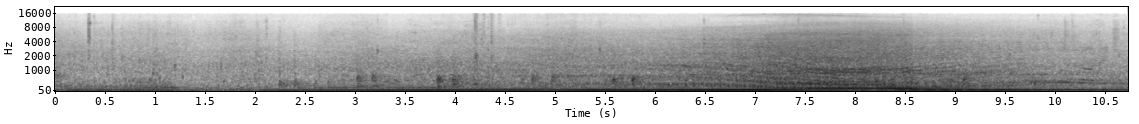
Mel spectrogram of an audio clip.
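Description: A motor running with a steady low rumble. It swells louder through the middle, peaks with a rising hiss a little past halfway, then eases off near the end.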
